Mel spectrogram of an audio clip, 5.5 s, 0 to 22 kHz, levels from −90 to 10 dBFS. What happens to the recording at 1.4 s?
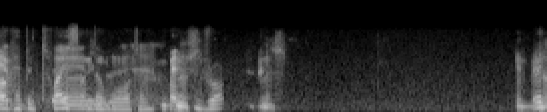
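At 1.4 s the speech sinks in level and comes through thinned and patchy, dropping by about 10 dB at its deepest, within a dip that runs from 0.93 s to 1.71 s and affects most of that stretch. This is likely speech suppressed in double talk: with both sides talking at once, the echo canceller couldn't tell the near talker apart from the loudspeaker echo, so it pulled down everything, including the wanted speech.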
